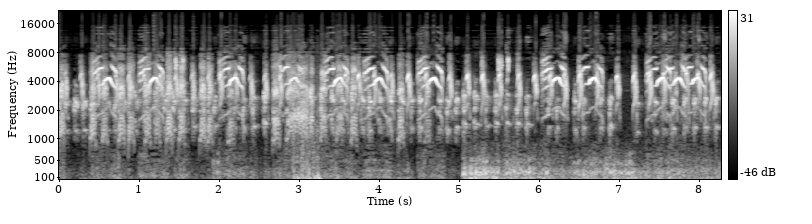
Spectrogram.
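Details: Oriental white-eyes in a lure recording used to attract small birds: dense, nonstop high twittering with rapid slurred whistles and repeated looping notes, a low rumble joining in after the midpoint.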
